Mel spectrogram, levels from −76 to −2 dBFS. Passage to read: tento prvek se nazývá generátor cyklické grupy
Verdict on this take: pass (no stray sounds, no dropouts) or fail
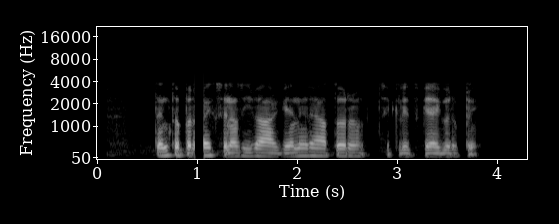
fail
